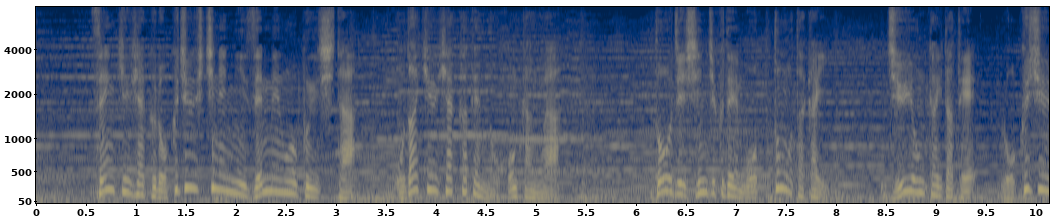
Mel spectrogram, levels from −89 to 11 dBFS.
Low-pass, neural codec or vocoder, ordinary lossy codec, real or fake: none; none; none; real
